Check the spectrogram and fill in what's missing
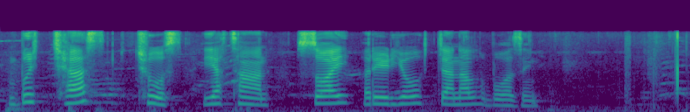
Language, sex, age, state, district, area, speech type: Kashmiri, female, 30-45, Jammu and Kashmir, Anantnag, rural, read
